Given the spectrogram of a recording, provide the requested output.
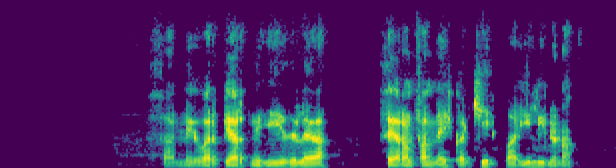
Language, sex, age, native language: Icelandic, male, 20-29, Icelandic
